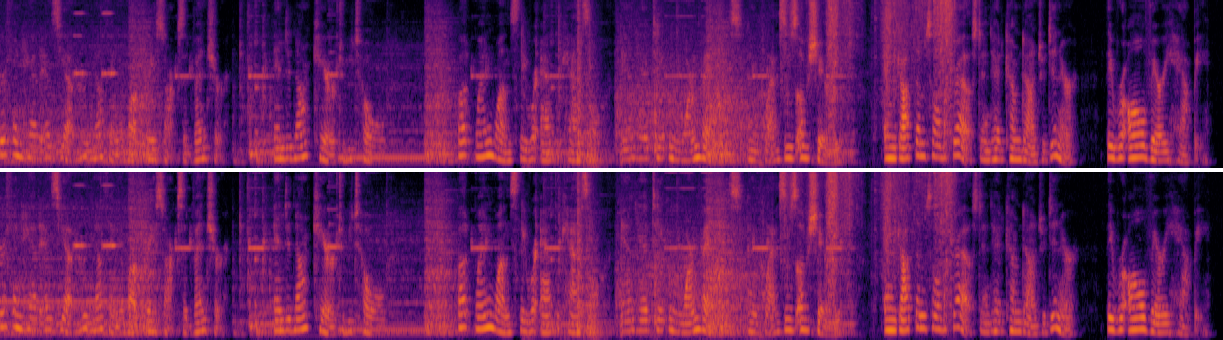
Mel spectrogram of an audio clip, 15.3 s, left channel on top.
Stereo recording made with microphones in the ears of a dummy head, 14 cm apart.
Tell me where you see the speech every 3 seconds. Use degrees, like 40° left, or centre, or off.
40° right, 40° right, 30° right, 10° left, 50° left.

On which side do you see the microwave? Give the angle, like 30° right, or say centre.
20° right.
